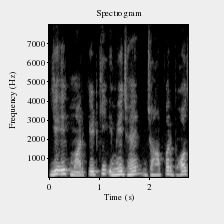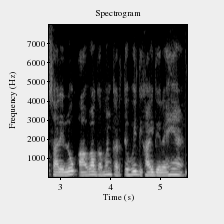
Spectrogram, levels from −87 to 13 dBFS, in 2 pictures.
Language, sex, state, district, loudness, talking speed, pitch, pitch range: Hindi, male, Uttar Pradesh, Lalitpur, -16 LUFS, 205 wpm, 150 Hz, 140-165 Hz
